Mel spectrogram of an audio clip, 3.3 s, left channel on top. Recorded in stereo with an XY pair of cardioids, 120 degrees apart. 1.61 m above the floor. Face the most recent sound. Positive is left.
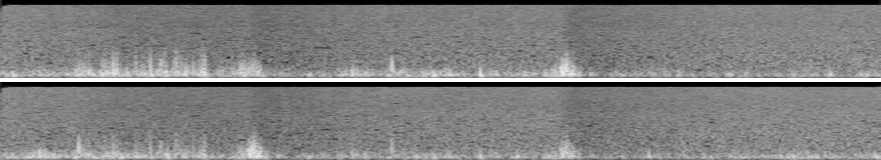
No sound to turn to.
